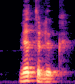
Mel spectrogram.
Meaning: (adjective) legal; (adverb) legally
- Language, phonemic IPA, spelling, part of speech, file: Dutch, /ˈwɛtələk/, wettelijk, adjective, Nl-wettelijk.ogg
